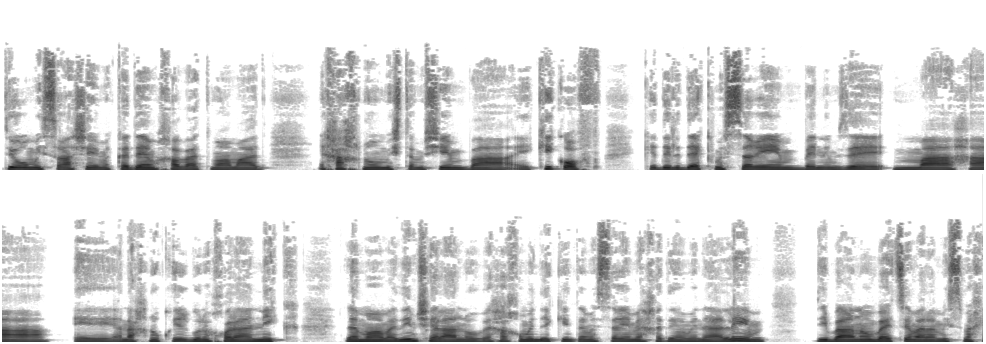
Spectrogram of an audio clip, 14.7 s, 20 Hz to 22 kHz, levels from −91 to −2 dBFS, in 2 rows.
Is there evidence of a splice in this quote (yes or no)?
no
